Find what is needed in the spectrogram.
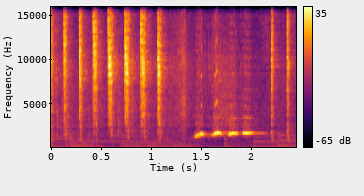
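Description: Background music with a steady bass line and ticking percussion. Near the end, a man whistles a short, high run of notes, a whistle for calling someone over the way one calls a dog.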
